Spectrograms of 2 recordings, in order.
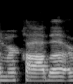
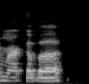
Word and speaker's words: Merkaba: But so the Merkaba or Merkaba, pronounce either or, it means chariot in Hebrew, and it is two decahedrons, that's a mouthful for me, stacked together.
